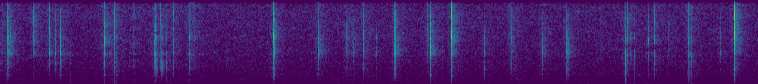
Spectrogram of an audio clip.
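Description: Long fingernails tap and scratch along the frame, arms and brown lenses of tortoiseshell plastic cat-eye sunglasses held in both hands. About two dozen quiet, sharp, bright clicks and scratches come in irregular bursts, each dying away almost instantly with almost no low end.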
